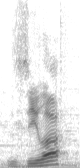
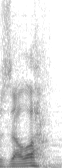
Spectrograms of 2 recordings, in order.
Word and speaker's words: Xela: That was Zela or Zella, one of the two. X-E-L-A, that's how it's spelled.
